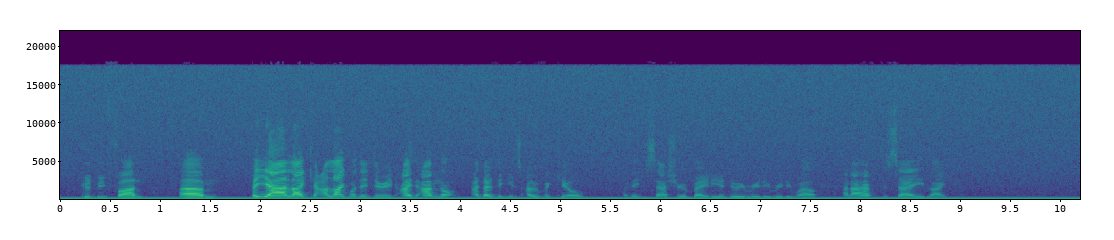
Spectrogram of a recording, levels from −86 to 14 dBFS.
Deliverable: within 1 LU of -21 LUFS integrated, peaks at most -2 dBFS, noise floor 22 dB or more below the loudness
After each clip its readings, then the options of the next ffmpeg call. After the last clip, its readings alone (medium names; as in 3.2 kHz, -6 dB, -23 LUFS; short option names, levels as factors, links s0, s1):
hum 50 Hz; highest harmonic 250 Hz; hum level -27 dBFS; noise floor -29 dBFS; noise floor target -46 dBFS; loudness -23.5 LUFS; peak level -4.5 dBFS; loudness target -21.0 LUFS
-> -af "bandreject=f=50:t=h:w=6,bandreject=f=100:t=h:w=6,bandreject=f=150:t=h:w=6,bandreject=f=200:t=h:w=6,bandreject=f=250:t=h:w=6"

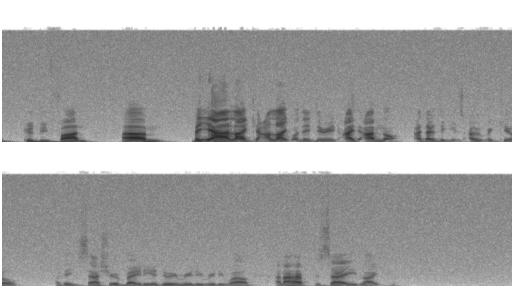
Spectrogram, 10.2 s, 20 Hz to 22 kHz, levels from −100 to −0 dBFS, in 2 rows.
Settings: hum not found; noise floor -37 dBFS; noise floor target -46 dBFS
-> -af "afftdn=nr=9:nf=-37"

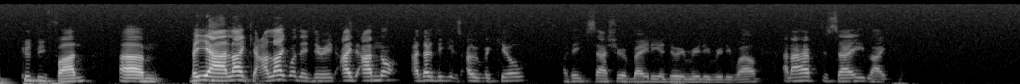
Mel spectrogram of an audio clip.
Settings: noise floor -44 dBFS; noise floor target -46 dBFS
-> -af "afftdn=nr=6:nf=-44"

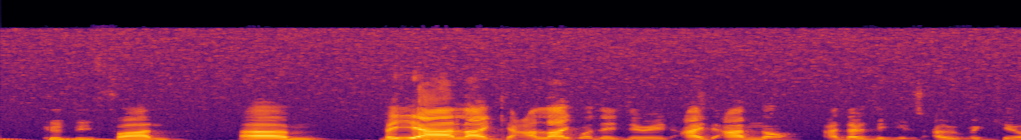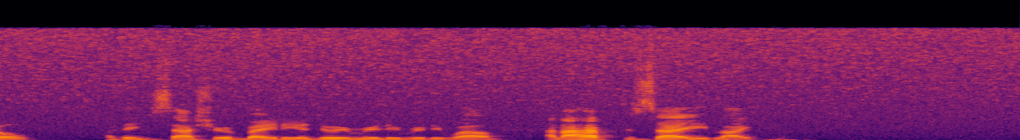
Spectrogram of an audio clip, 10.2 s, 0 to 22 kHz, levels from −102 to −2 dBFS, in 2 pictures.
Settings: noise floor -47 dBFS; loudness -23.5 LUFS; peak level -3.5 dBFS; loudness target -21.0 LUFS
-> -af "volume=1.33,alimiter=limit=0.794:level=0:latency=1"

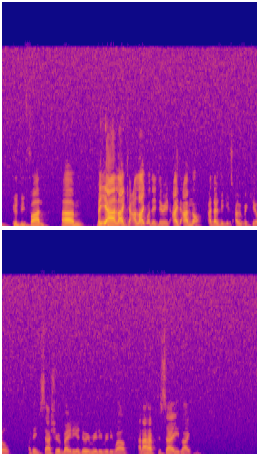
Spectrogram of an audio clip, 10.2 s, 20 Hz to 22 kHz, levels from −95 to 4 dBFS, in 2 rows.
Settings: loudness -21.0 LUFS; peak level -2.0 dBFS; noise floor -45 dBFS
